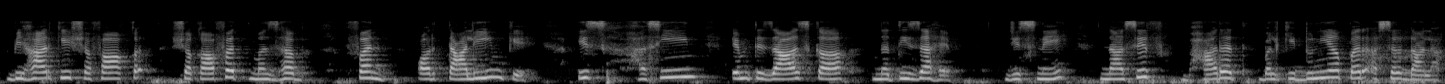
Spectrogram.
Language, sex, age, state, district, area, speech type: Urdu, female, 18-30, Bihar, Gaya, urban, spontaneous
